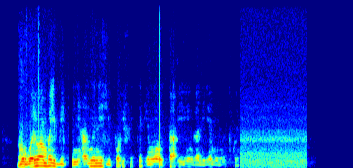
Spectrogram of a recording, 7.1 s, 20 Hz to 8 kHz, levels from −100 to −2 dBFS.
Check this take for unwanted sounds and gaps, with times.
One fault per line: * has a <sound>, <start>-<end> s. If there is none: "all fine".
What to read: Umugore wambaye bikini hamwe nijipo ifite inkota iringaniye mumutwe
all fine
